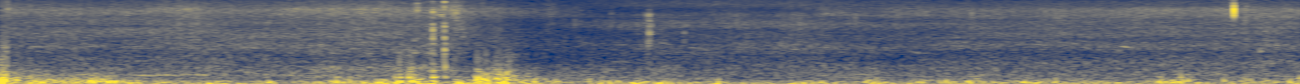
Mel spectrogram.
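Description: Strong wind buffets the microphone with a low, rumbling roar, steady throughout with gusty surges near the start.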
